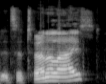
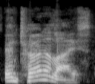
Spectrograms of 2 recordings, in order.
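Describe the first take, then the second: First: "internalized" punched loud and high, rising at the end; emphatic correction. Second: "Internalized" said loud and high, German-accented, falling at the end; correcting "Internalist" to "Internalized" with a heavy German accent; corrected pronunciation. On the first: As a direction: insist on "internalized" loudly, German accent. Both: Real, not acted. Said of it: "Oh, God, my German accent".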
